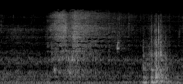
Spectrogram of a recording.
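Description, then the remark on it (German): Nearly one litre of broth, a stock made from pork rib, is poured into a pot in two short, splashy bursts, with a soft gurgling rush of liquid and no one speaking. “Jetzt haben wir knapp einen Liter Brühe.”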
